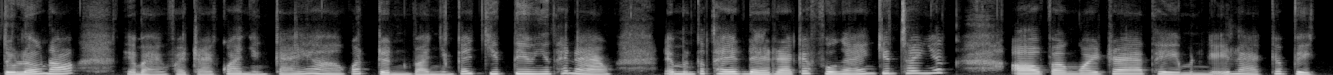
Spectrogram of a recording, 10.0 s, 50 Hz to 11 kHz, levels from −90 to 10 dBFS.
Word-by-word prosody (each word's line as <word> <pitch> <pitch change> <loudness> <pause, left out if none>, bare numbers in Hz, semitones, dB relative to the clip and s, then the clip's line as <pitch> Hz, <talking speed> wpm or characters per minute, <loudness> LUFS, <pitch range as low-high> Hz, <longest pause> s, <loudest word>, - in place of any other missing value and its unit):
tiêu 255 -1 +5
lớn 275 +5 +4
đó 310 +3 +3 0.4
thì 220 - -2
bạn 195 -2 -3
phải 225 +2 -6
trải 205 -1 -4
qua 270 +5 -1
những 215 -3 -3
cái, 260 +6 -2
ơ, 255 -3 -1
quá 310 - 0
trình 220 -5 +1
và 215 -2 0
những 200 +1 -3
cái 320 +5 +1
chi 300 -2 +2
tiêu 310 -2 +5
như 295 +1 +2
thế 365 +2 -4
nào 245 -8 +1 0.4
để 275 - 0
mình 265 -2 +1
có 330 - -3
thể 300 -1 +4
đề 275 -3 +3
ra 270 +1 +2
các 345 +4 -3
phương 285 -3 +3
án 285 +5 0
chính 350 -1 -1
xác 370 0 -2
nhất. 450 +4 -4 0.5
Ờ, 280 0 +6
và 270 0 +4
ngoài 260 0 -1
ra 285 -1 +2
thì 260 -4 +2
mình 225 -1 -4
nghĩ 245 - -1
là 275 -5 -1
cái 315 -1 -3
việc 235 -5 +2
275 Hz, 260 wpm, -19 LUFS, 240-300 Hz, 0.5 s, Ờ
